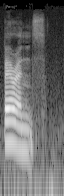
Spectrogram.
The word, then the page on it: barons: American English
